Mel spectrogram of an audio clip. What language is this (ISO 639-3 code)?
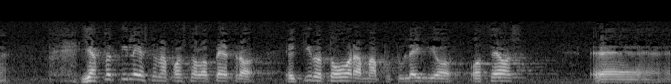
ell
